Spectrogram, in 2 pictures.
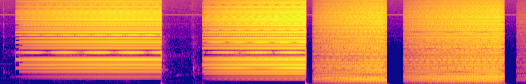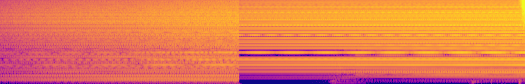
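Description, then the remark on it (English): A bright, buzzy synthesizer with its envelope attack turned up plays a series of sustained notes, each fading in gradually and taking a long time to swell to full volume, ending with one long held tone that slowly builds over several seconds. No one speaks. “So you hear, it's now taken a long, long time to be at the maximum level, the decay.”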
